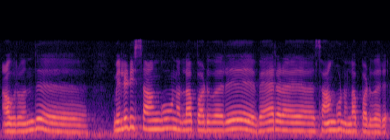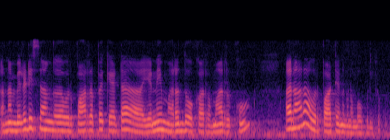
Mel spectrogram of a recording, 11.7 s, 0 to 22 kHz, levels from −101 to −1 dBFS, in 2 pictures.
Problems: low volume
